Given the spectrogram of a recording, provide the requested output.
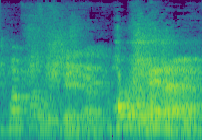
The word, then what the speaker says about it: Hofstede: And for anybody that speaks German here, if they can help me with the pronunciation. Hofstede, thank you.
